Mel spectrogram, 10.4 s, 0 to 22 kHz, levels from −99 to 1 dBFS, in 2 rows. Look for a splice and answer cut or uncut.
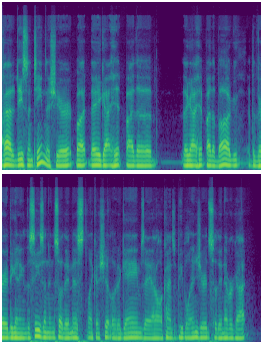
uncut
